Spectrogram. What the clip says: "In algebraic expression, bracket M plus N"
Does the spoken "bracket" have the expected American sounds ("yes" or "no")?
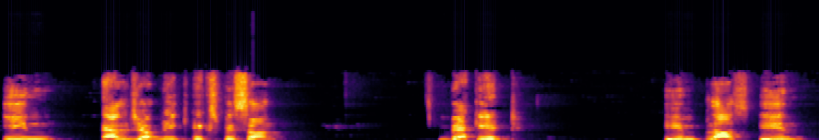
no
